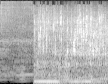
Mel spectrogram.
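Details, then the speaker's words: Soft-wash tank pump: steady hum turns loud and gurgly, pump losing power as it sucks air from a nearly empty tank; fix is refilling the tank. "okay so now you can hear it it's kind of making that that noise and the the pumps the pump is losing energy losing power it's because there's air in here"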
